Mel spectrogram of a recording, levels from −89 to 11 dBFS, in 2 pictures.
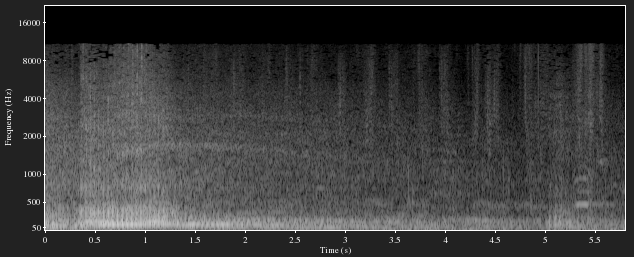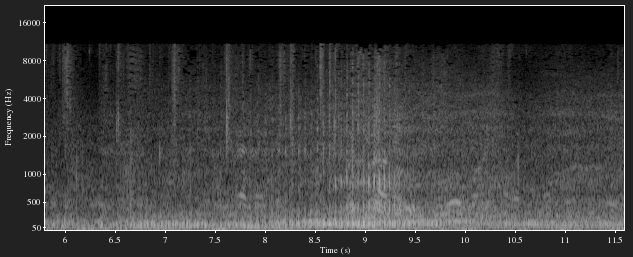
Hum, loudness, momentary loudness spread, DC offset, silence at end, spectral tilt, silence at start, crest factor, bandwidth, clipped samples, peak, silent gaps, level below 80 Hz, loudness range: none; -26 LUFS; 20 LU; under 0.1%; 0 s; -6.5 dB/octave; 0 s; 20 dB; 11.5 kHz; under 0.1%; -4 dBFS; none; -38 dBFS; 15 LU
